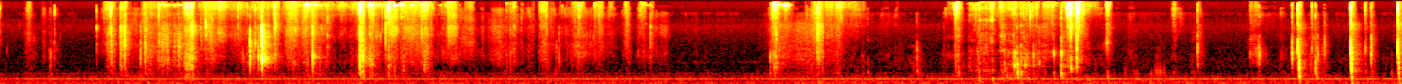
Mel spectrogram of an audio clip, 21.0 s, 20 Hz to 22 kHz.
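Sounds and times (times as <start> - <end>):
steady low hum: 0.0 - 21.0
handling clicks and rustles: 1.5 - 9.9.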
